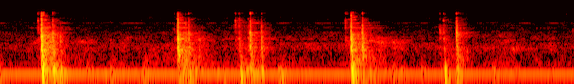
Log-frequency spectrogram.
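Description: Computer mouse clicking: seven sharp clicks at irregular spacing, two of them in quick pairs, as grid areas on the map are marked walkable. A steady low hum runs underneath.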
